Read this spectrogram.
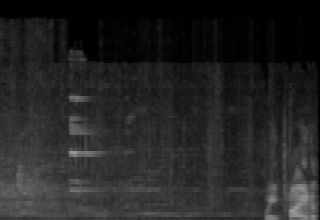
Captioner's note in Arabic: تصفيق الجمهور; هتاف الجمهور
